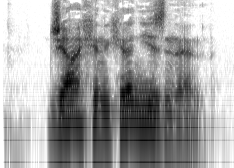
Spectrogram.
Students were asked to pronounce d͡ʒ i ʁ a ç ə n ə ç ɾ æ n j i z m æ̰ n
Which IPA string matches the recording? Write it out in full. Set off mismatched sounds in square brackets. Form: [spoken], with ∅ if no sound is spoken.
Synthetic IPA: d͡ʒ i ʁ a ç ə n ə ç ɾ æ n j i z [n] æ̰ n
